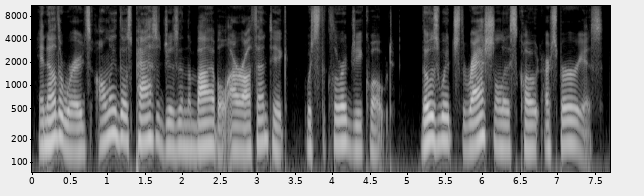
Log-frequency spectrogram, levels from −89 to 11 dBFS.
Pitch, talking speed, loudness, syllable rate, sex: 165 Hz, 170 wpm, -18 LUFS, 5.8 syllables/s, female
